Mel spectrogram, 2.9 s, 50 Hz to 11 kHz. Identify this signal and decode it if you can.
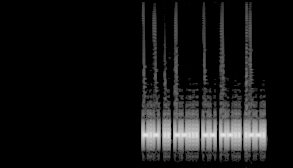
Morse code, heard as a keyed tone, about 69 wpm, 700 Hz. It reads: KI7MZP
